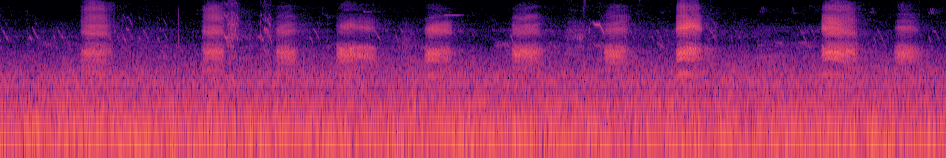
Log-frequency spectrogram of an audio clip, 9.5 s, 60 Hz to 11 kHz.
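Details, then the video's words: Crow in 2022 while feeding its young: harsh, hoarse caws repeated roughly once a second, about ten in a row, over a steady low rumble of background noise. "Corneille / Crow Feeding the 2022 young"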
